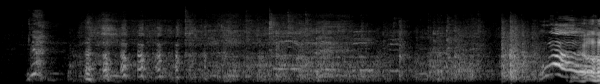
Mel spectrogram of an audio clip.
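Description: Voices of a family talking and calling out. Near the end comes a loud exclamation of 'oh' with laughter, the loudest sound here, as a child on a toy tricycle tips over.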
